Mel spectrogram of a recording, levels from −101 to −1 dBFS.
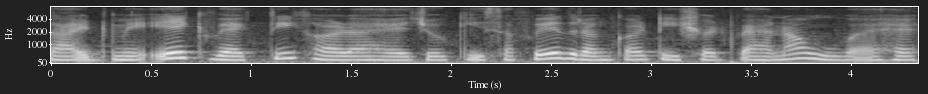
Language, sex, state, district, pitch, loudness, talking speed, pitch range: Hindi, female, Jharkhand, Ranchi, 200 Hz, -19 LUFS, 205 wpm, 195-240 Hz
